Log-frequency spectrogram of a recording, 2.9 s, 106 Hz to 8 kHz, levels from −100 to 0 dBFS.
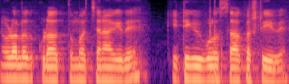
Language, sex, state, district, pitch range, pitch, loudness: Kannada, male, Karnataka, Bellary, 130-140 Hz, 130 Hz, -18 LUFS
